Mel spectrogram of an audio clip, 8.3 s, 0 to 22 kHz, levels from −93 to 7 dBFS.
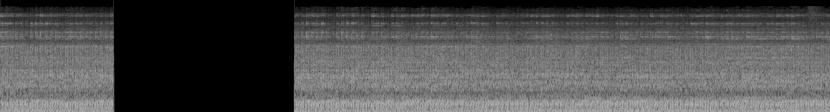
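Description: At 1.13 s a rebuffering stall occurs: the player exhausts its downloaded audio and halts until more data arrives. The sound drops to silence until 2.94 s, then resumes exactly where it stopped, losing nothing but adding about 1.81 s.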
